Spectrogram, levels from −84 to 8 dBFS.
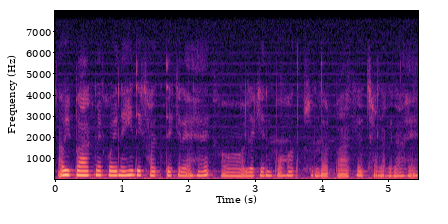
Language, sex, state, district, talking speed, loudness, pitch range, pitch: Hindi, female, Chhattisgarh, Sukma, 220 wpm, -18 LUFS, 170-200 Hz, 185 Hz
